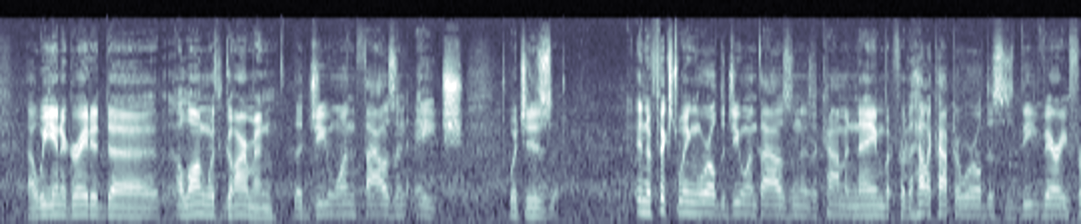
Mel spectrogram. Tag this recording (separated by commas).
Speech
